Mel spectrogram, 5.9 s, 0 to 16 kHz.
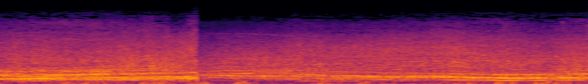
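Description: Ferrari 488 GT3 and other GT3 race cars in a sim racing championship round at Long Beach, engines droning loudly and steadily throughout with a dense layered tone, one car's note cutting out abruptly partway as others carry on.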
